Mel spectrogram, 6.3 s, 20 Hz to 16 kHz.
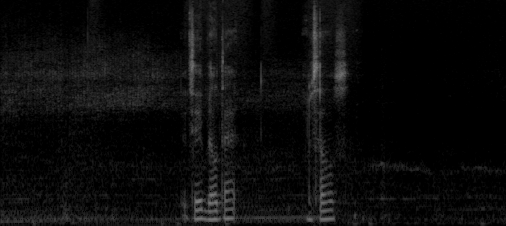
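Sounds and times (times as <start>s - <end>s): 
coal truck engine rumbling: 0.0s - 4.7s
speech: 2.3s - 3.1s, 3.8s - 4.4s.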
